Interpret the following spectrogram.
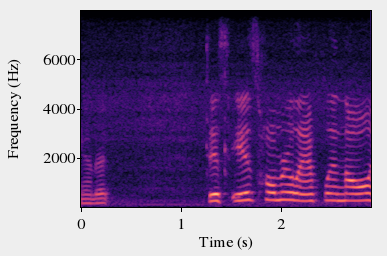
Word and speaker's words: Laughlin: the crazing it's funny they have it spelled like laugh but it's Laughlin yeah I know I always say it Laughlin but yeah well it it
